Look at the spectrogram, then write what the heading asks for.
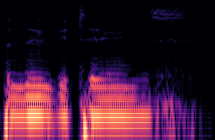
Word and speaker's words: Belugatoons: t double o NS so blue ger as in beluga whale or blue caviar and toons as in short for cartoons it's not actually toons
